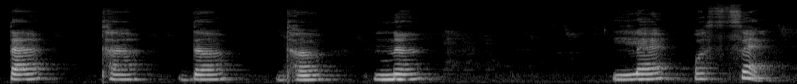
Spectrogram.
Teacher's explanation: इनका उच्चारण करने में हमारी जिह्वा दांतों को स्पर्श करती है, इसलिए इनको दंते वर्ण कहा गया है।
